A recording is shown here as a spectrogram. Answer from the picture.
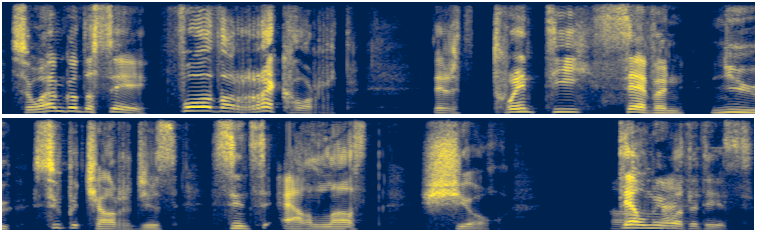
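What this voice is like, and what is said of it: Put-on Scottish accent. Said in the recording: “I'd like to do a Scottish accent”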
